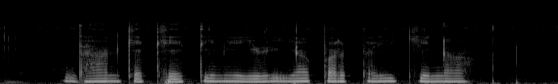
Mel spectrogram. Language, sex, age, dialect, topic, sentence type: Magahi, male, 25-30, Western, agriculture, question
